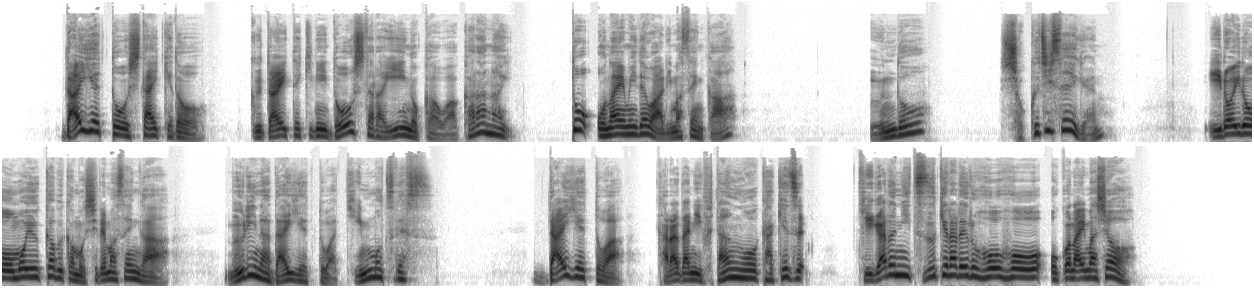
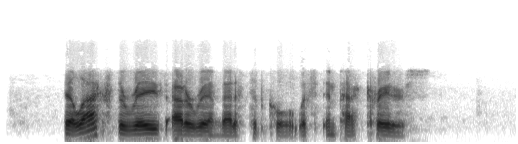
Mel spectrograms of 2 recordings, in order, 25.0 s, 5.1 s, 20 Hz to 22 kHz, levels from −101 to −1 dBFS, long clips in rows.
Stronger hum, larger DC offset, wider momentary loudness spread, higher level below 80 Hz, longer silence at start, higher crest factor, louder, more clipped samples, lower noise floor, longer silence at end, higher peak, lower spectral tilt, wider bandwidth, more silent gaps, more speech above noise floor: neither; neither; about the same, 11 LU vs 13 LU; about the same, -62 dBFS vs -62 dBFS; about the same, 0.6 s vs 0.6 s; about the same, 20 dB vs 18 dB; about the same, -19 LUFS vs -18 LUFS; neither; first, -89 dBFS vs -77 dBFS; about the same, 1.2 s vs 1.15 s; about the same, 0 dBFS vs -2 dBFS; second, -4.5 dB/octave vs -9 dB/octave; first, 19 kHz vs 3.7 kHz; neither; first, 71 dB vs 60 dB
